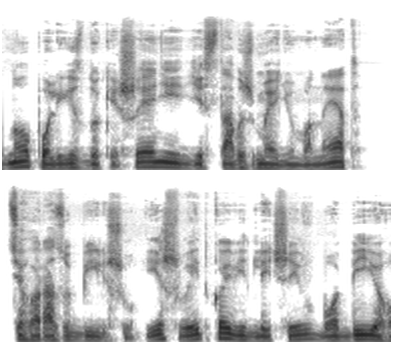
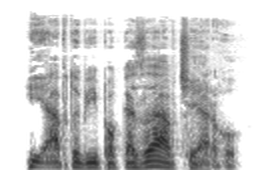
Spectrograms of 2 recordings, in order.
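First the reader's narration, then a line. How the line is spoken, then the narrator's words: Barking. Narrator (Ukrainian): гаркнув містер Макквон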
